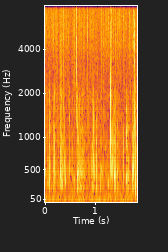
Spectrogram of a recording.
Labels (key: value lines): label: biophony, sea urchins (Echinidae)
recorder: SoundTrap 600 or HydroMoth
